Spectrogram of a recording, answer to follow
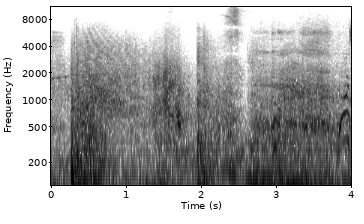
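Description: F/A-18 Super Hornet fighter jets roaring as they pass low and fast, with a sudden loud surge about a quarter second in and another sharp swell near two seconds.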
